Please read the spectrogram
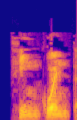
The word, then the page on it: cincuenta: espagnol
